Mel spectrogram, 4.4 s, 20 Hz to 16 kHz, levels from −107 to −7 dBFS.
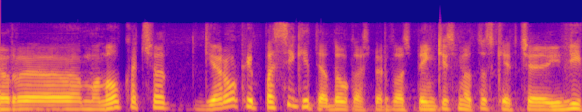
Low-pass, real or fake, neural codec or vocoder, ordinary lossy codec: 7.2 kHz; fake; codec, 16 kHz, 2 kbps, X-Codec, HuBERT features, trained on general audio; AAC, 96 kbps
